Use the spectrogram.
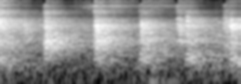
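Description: A small group clapping for elementary school children in a classroom, about five separate sharp claps in an uneven rhythm, close and fairly loud.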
